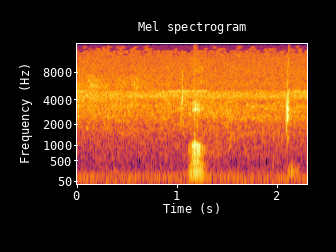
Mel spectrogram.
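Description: A single short, low grunt from a macaque, about a second in, over faint steady background noise.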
